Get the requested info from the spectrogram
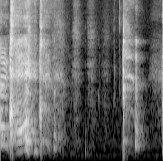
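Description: A woman coughing, choking on a sip of water that went down the wrong way: a run of coughs in the first half second or so, then one more short cough about a second and a half in.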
